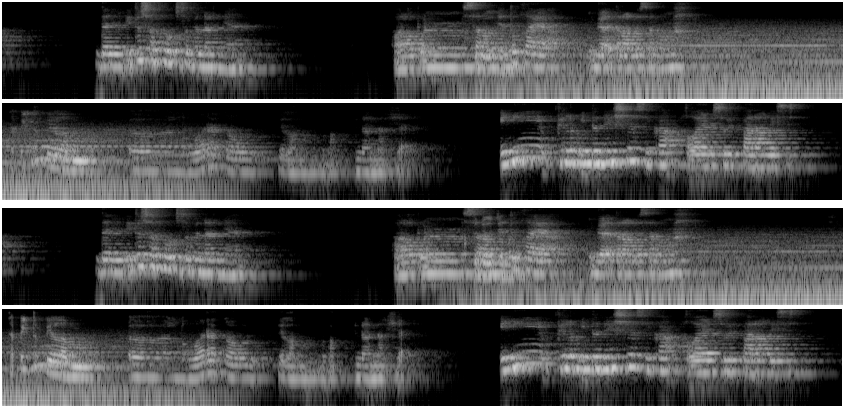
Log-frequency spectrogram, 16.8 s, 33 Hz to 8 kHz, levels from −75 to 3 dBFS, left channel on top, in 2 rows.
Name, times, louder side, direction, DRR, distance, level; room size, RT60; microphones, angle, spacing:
voice 1, 0.9-2.4 3.9-5.5 5.9-6.9 8.7-9.3 13.4-16.3, left 1 dB, 20° left, -3 dB, 0.9 m, -23 dB
sound 1, 4.4-10.8, left 2 dB, 80° left, 0.5 m, -32 dB
voice 2, 4.7-5.1 8.5-9.3 9.7-12.5, right 4 dB, 55° right, 7 dB, 0.4 m, -28 dB
6.6 x 2.2 x 3.3 m, 1.0 s
head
